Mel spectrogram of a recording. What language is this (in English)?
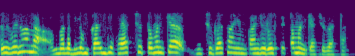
Kashmiri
